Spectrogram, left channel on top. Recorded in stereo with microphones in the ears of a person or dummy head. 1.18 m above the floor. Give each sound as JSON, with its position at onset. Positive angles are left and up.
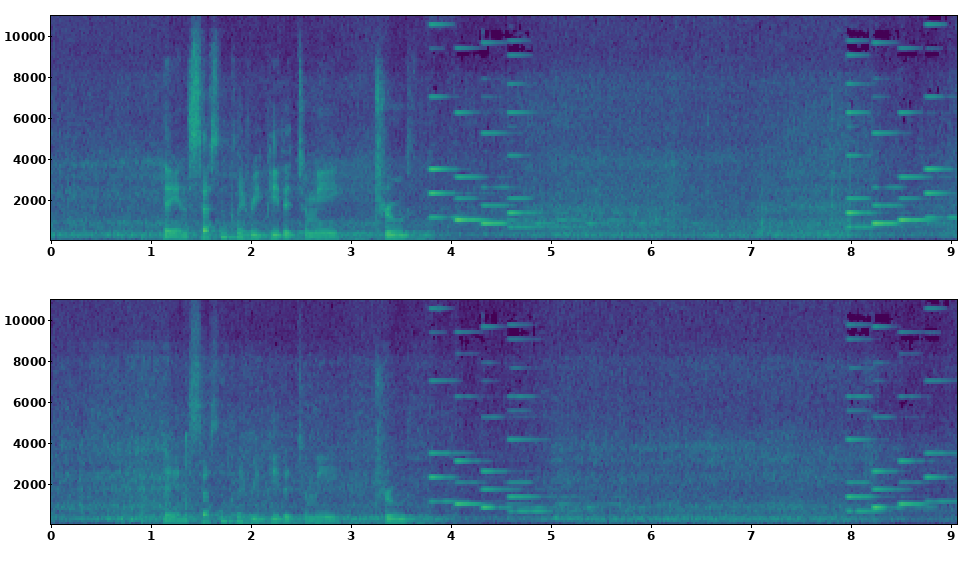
{"t": 1.1, "sound": "a man speaking", "side_deg": 30, "distance_m": 1.3}
{"t": 3.8, "sound": "a ringtone", "side_deg": 15, "distance_m": 1.8}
